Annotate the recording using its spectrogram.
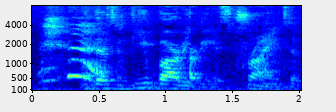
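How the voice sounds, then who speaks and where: Low female voice, halting improv narration, distant mic, roomy theatre echo, background noise. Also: wildly swooping pitch. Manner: halting, searching for words. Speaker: improv comedy performer narrating. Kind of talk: improvised audio drama narration. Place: theatre stage. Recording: echoey stage, distant mic, noisy.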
